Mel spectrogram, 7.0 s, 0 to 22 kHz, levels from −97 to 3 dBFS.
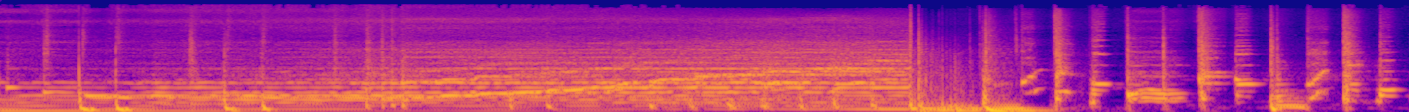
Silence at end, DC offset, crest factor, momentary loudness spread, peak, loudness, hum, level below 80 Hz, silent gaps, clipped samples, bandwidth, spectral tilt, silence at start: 0.05 s; under 0.1%; 16 dB; 5 LU; -2 dBFS; -19 LUFS; none; -30 dBFS; none; under 0.1%; 18 kHz; -5.5 dB/octave; 0 s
